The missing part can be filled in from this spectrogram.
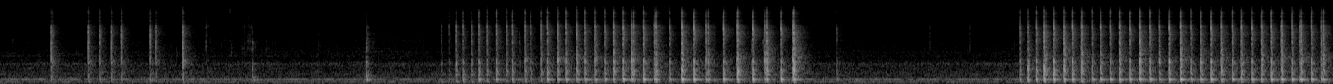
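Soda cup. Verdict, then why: Empty. Fingers tap fast on an empty soda cup, producing short, bright, dry clicks with almost no ring. A few scattered taps open the clip, then two quick flurries of rapid tapping follow with a pause between them, over a steady low hum.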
